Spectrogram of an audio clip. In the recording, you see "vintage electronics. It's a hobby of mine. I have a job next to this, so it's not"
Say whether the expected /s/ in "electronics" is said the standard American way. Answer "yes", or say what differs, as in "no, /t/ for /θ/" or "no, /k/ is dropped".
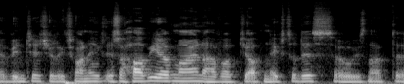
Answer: no, /s/ is dropped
